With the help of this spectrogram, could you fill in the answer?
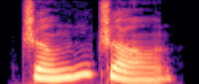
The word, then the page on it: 整整: zhěng zhěng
